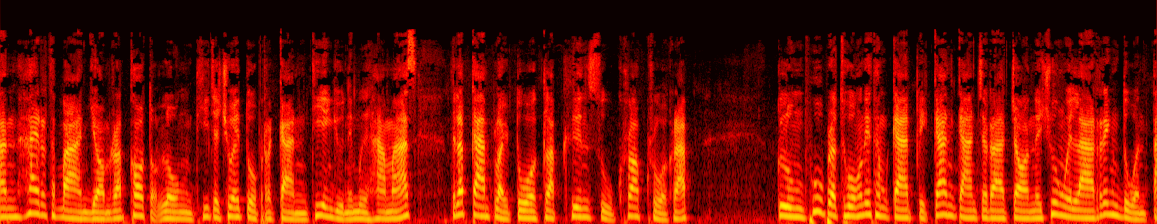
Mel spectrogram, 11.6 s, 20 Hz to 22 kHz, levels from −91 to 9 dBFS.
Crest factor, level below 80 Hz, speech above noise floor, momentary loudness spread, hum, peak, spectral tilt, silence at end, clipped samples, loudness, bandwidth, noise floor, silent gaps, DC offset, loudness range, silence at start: 20 dB; -48 dBFS; 32 dB; 5 LU; none; -6 dBFS; -5.5 dB/octave; 0 s; under 0.1%; -26 LUFS; 13 kHz; -57 dBFS; none; under 0.1%; 3 LU; 0 s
